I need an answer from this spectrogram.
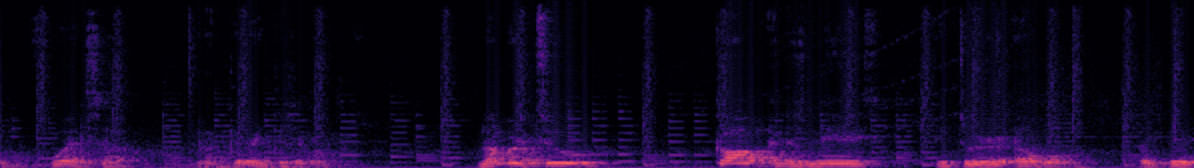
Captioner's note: \repeating in spanish\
